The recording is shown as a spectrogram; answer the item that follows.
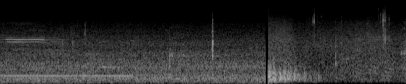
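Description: Steady low rumble of background noise inside a car cabin, with a faint hum in the first second. About two-thirds through it changes abruptly to a quieter, thinner outdoor background.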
